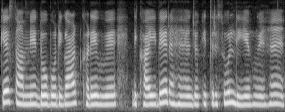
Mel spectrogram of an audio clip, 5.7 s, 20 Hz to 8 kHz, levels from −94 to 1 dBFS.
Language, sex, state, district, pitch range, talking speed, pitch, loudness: Hindi, female, Jharkhand, Ranchi, 230-250 Hz, 170 wpm, 235 Hz, -12 LUFS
